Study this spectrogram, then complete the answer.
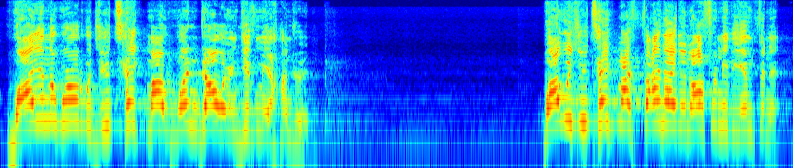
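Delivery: a man who can't believe the trade he's been offered; stunned disbelief. Acted. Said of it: "You see the disbelief?".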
